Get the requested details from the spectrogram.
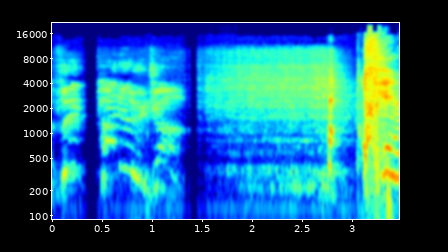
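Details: Young child making herself sneeze on command: a short child's voice and an in-breath build to one loud, explosive sneeze at the end.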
